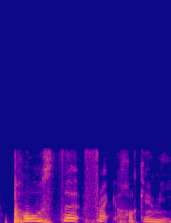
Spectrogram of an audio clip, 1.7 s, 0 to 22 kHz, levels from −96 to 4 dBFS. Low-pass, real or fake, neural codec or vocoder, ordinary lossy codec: 7.2 kHz; fake; codec, 16 kHz, 16 kbps, FunCodec, trained on Chinese and English, 50 frames a second; none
